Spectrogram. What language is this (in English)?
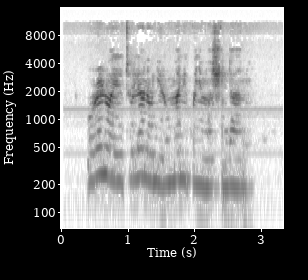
Swahili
